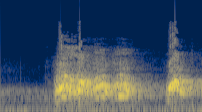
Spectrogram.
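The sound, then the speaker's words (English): A dog barks inside a deserted mine tunnel in two loud bursts, the first drawn out over about a second and the second short. Both sound full and resonant against a quiet background. “Ned entered the tunnel to find Shag barking in a small opening inside.”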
